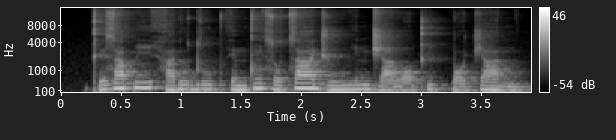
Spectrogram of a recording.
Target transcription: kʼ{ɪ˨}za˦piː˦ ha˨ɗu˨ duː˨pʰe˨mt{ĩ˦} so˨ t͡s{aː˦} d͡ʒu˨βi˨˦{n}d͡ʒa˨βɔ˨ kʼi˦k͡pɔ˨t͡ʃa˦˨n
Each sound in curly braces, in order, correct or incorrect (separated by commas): correct, correct, correct, correct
